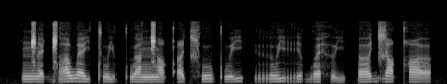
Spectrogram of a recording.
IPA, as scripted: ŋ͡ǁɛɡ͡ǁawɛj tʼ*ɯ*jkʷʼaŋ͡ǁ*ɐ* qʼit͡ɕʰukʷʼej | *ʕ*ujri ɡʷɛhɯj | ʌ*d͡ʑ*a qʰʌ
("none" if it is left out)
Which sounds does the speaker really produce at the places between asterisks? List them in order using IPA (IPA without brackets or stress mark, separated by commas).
u, a, r, d͡ʑ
